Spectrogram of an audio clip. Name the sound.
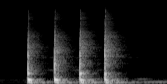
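knocking on a door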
